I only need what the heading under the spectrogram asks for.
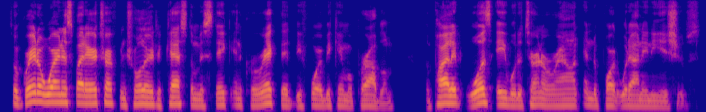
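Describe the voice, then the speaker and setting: A man's voice: medium pitch, a bit bright, no echo, clean studio sound. A man hosting and giving explanatory voice-over commentary. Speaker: host and commentator.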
